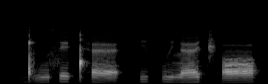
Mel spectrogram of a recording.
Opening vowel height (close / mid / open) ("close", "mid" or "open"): close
